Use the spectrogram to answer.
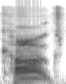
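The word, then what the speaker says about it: caulk: By the way, ladies and gentlemen, cock is spelled C-A-U-L-K. Cock.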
